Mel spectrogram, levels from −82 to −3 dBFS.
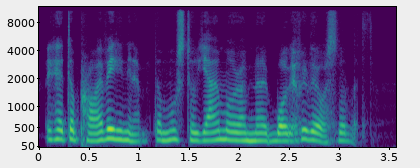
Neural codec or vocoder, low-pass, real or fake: codec, 16 kHz in and 24 kHz out, 0.4 kbps, LongCat-Audio-Codec, four codebook decoder; 10.8 kHz; fake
